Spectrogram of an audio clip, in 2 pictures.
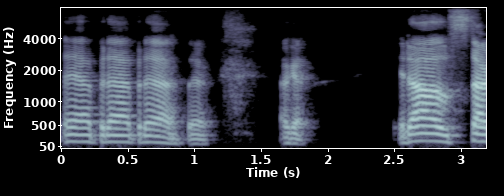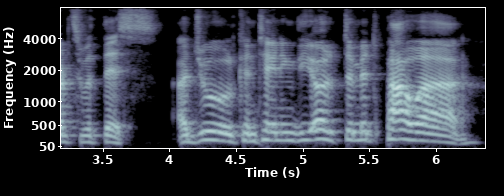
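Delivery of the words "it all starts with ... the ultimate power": put-on high-pitched cartoon voice. After warming up, voicing a scene's opening line in Mario voice. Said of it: "Let me get into my Mario voice".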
